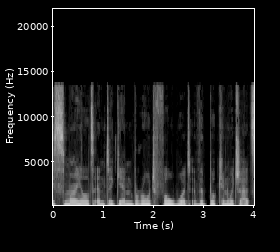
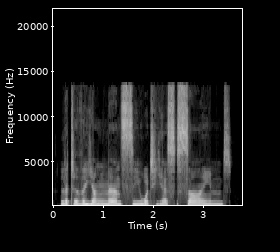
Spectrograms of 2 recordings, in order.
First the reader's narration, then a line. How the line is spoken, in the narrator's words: raising his voice, he shouted to the girl in the outer office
